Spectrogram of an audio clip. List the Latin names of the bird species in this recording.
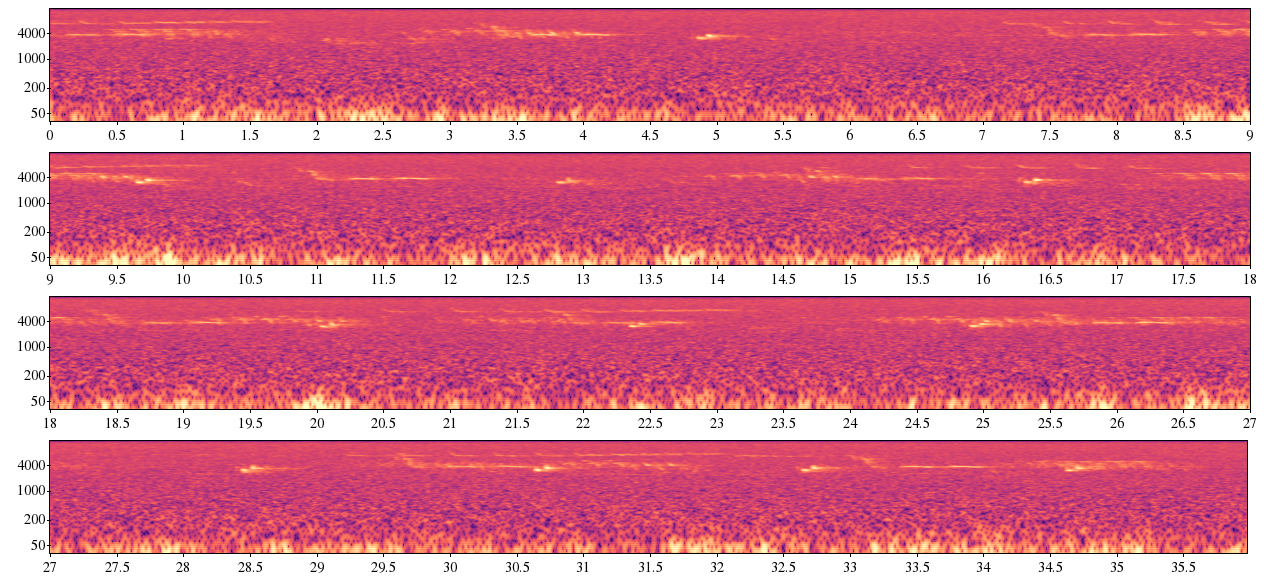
Poecile gambeli, Regulus satrapa, Turdus migratorius, Setophaga coronata, Piranga ludoviciana, Sitta canadensis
